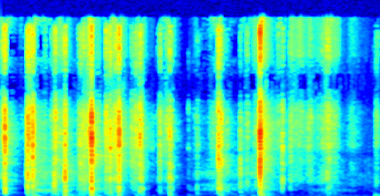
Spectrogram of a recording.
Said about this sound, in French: je tire... une carte pour la féminine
